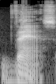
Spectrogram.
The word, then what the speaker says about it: Hvas: build h fast but it's pronounced vas apparently the word comes from the old Nordic languages Viking in the lake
